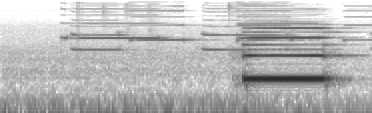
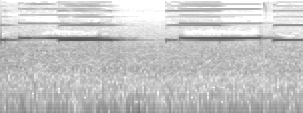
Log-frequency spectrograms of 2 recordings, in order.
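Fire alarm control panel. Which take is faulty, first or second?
second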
